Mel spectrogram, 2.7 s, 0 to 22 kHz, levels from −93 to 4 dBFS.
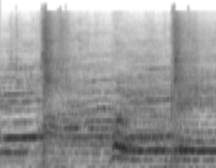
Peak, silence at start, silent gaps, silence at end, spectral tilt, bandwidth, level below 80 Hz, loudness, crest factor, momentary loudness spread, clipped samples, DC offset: -4 dBFS; 0 s; none; 0 s; -2 dB/octave; 19 kHz; -52 dBFS; -21 LUFS; 16 dB; 9 LU; under 0.1%; under 0.1%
